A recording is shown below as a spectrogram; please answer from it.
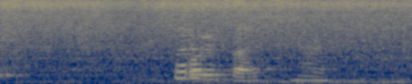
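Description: Masala sautéing in oil in a kadai for kadai paneer gravy, a soft steady sizzle with a few brief scraping stirs near the middle, close and fairly quiet.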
